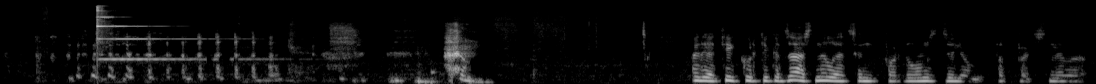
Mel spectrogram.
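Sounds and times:
small bell struck: 1.0s - 2.8s
speech: 7.0s - 10.9s.

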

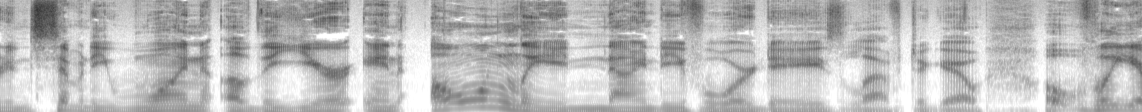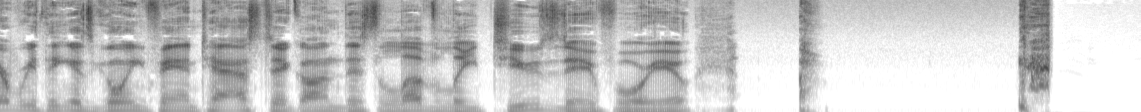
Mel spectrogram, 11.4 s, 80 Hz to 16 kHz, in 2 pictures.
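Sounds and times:
speech: 0.0s - 9.9s
harsh coughs: 9.7s - 9.9s, 10.8s - 11.2s.

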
